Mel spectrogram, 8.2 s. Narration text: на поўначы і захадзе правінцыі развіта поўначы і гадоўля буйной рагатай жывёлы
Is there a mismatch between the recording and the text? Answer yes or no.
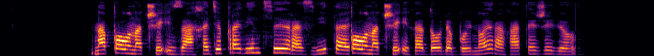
no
